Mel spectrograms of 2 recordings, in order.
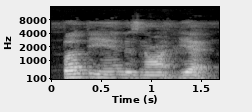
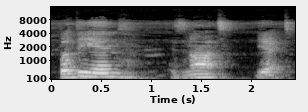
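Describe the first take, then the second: First: Said in the usual way. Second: Forceful preacher's emphasis; emphatic declaration. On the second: Acted. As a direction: hit "end" hard and land slowly on "not yet". Emphatic declaration before scripture.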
